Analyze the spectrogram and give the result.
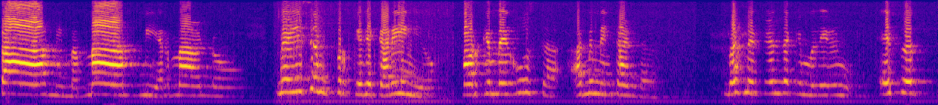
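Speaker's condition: Down syndrome; self-described good language

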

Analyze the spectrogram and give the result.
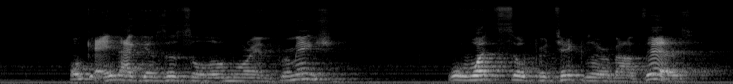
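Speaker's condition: ALS; only shallow breaths

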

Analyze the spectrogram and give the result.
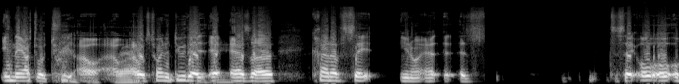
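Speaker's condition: Stuttering; lifelong stuttering; repeated sounds, blocks

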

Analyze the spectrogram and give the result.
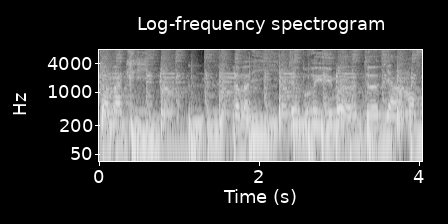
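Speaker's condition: No condition

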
